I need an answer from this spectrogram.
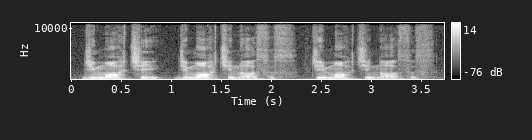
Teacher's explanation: quando existe 2 vogais e uma delas ou as duas forem átonas, existe essa elisão, essa junção.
